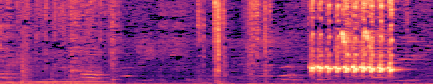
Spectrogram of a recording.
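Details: Sooty-headed bulbul singing briskly as a lure for other birds: faint soft whistles and clicks, then near the end a loud quick rattle of bright notes lasting under a second.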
